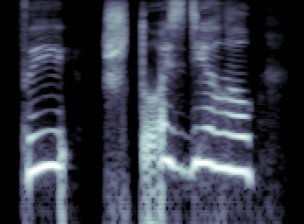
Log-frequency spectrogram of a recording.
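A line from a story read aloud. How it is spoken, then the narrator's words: Hoarse question. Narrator (Russian): хрипло спросила я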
